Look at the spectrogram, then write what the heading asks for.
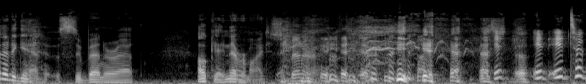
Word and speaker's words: Soubannarath: what was your last name saying that again sue benarat okay never mind it took me a few weeks to learn how to spell it yeah well before the show i'm like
